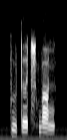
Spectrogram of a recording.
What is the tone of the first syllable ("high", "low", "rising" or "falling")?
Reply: falling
